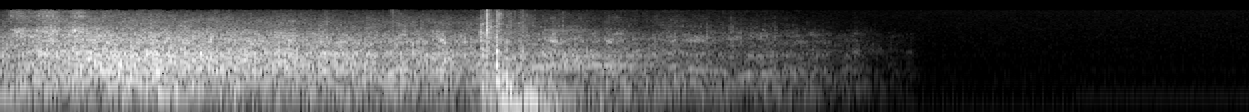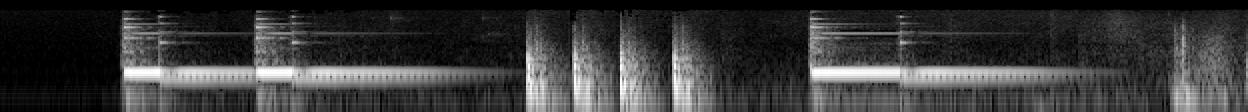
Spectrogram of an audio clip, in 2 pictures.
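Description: doorbell ringing repeatedly

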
